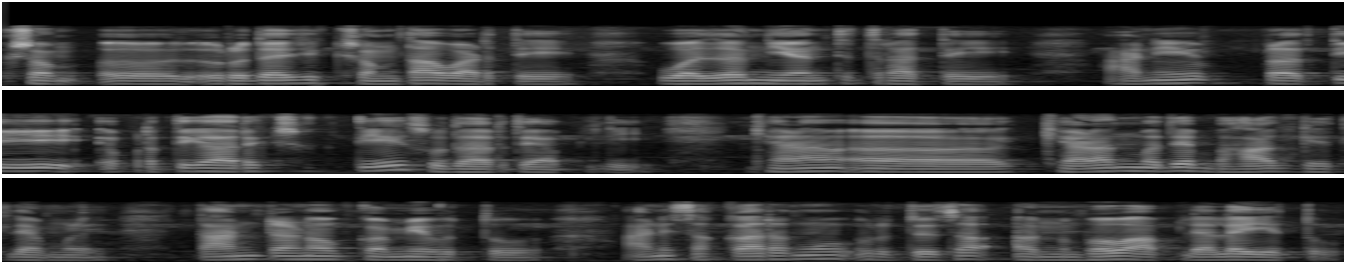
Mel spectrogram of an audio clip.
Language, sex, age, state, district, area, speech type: Marathi, male, 18-30, Maharashtra, Ratnagiri, urban, spontaneous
